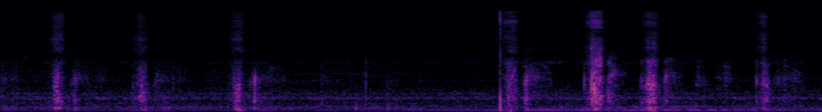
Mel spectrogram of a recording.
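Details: A dog makes short, irregular snorting bursts through the nose during a reverse sneezing episode.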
